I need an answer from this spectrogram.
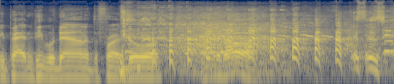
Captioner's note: audience and Conan laugh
